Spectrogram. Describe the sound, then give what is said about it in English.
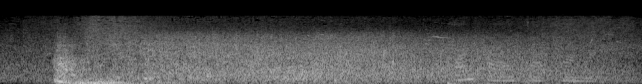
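Explosion blast powerful enough to sink battleships, near a beach: a sudden loud onset gives way to a dense, steady roaring rumble that holds at full strength for about six seconds. “If I remember right, they sunk 5 or 6 battleships with that blast. Just completely flipped them over and gone.”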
